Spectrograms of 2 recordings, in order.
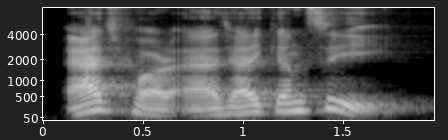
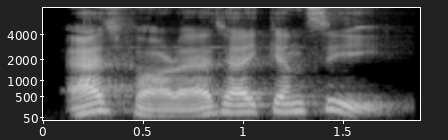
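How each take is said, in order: Both takes have the same delivery.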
